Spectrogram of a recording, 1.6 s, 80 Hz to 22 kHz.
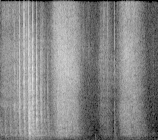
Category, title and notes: Sound effects > Other mechanisms, engines, machines
metal shop foley -123
tink, tools, perc, bang, crackle, sound, wood, percussion, bop, oneshot, bam, shop, metal, little, thud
